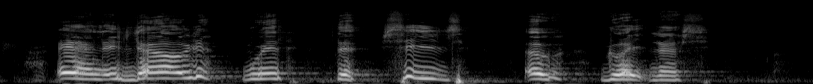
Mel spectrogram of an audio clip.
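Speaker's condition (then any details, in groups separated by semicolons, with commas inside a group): Cerebral palsy; from birth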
